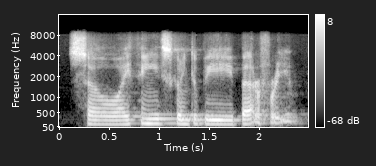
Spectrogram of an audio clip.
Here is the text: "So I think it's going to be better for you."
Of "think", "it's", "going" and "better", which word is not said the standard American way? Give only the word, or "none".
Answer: none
